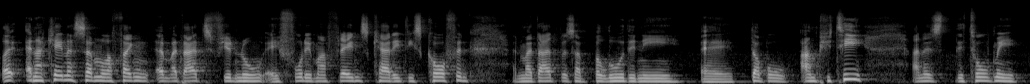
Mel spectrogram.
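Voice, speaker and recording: A woman's voice: sits low, fairly even intonation, moderate pace. Chatty woman comedian telling a story. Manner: chatty anecdote teller with filler "eh"s. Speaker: comedian panellist. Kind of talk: comic panel storytelling.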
